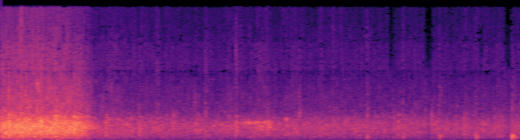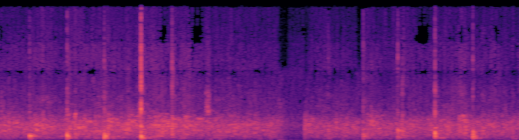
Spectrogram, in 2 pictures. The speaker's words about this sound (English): Is that him clapping that I hear?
